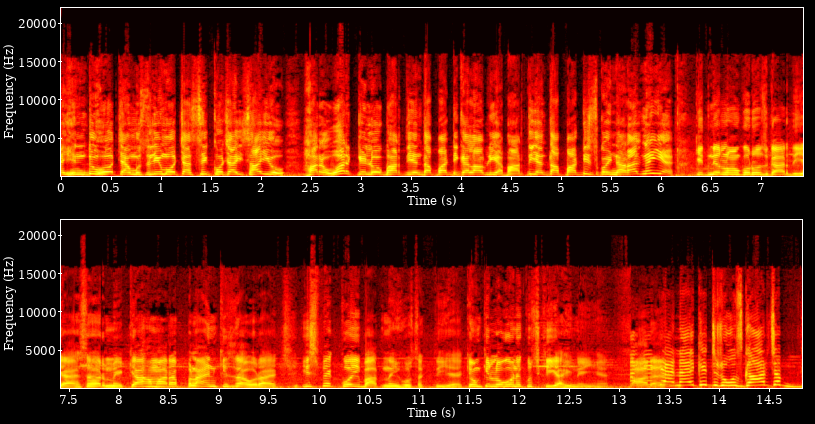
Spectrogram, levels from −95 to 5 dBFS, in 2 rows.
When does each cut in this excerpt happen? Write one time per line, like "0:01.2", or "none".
0:06.1
0:13.1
